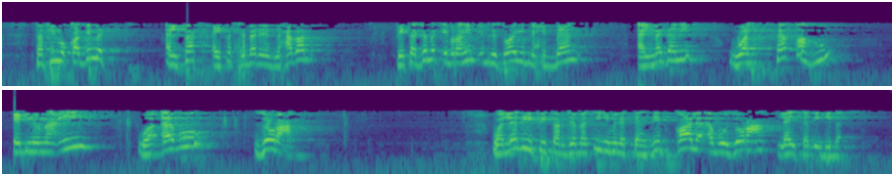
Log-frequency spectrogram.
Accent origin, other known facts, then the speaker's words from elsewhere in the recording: Egypt; عندنا في مصر يقول ايه؟ يا بخت من زار وخفف،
